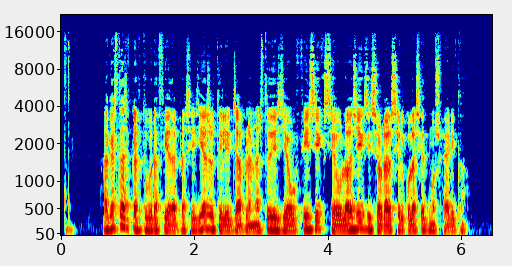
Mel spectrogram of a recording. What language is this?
Catalan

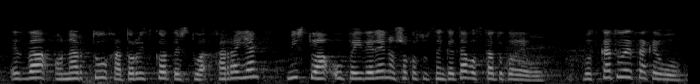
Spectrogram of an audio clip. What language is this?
Basque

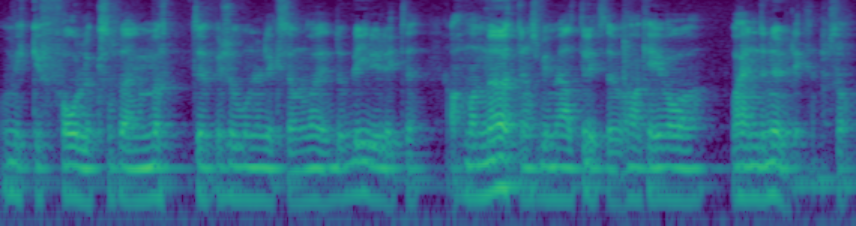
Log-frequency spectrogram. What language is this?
Swedish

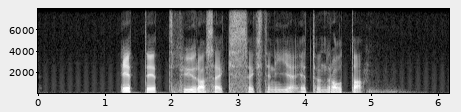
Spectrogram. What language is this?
Swedish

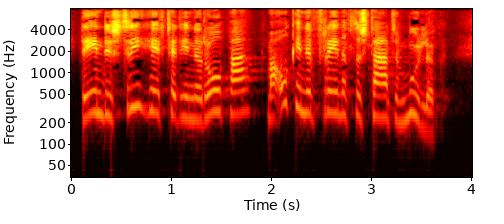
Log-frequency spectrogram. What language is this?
Dutch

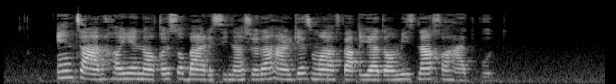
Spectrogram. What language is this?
Persian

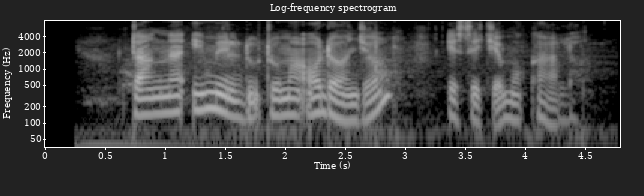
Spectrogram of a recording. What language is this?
Luo (Kenya and Tanzania)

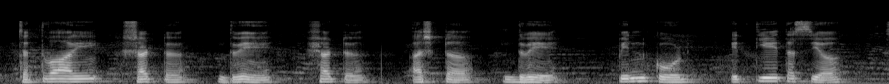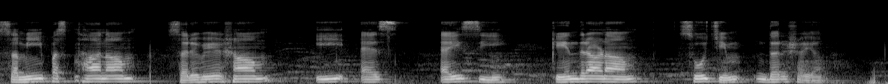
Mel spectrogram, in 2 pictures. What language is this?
Sanskrit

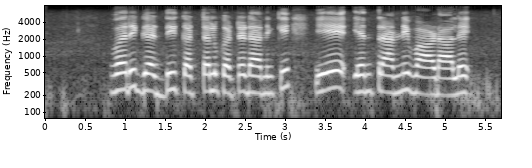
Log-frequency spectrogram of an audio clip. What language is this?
Telugu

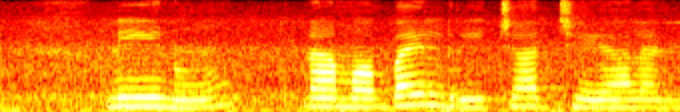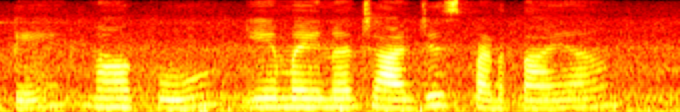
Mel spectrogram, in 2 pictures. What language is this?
Telugu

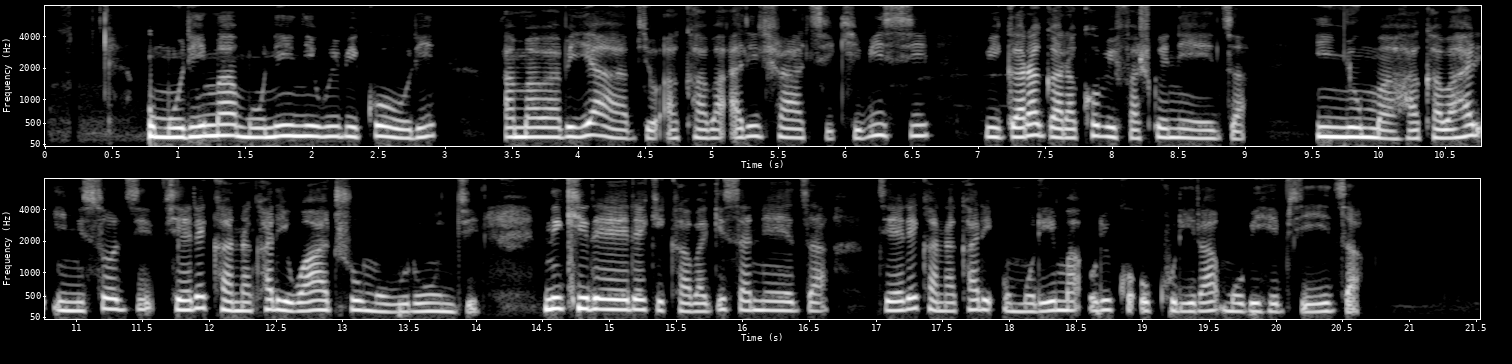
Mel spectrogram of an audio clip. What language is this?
Rundi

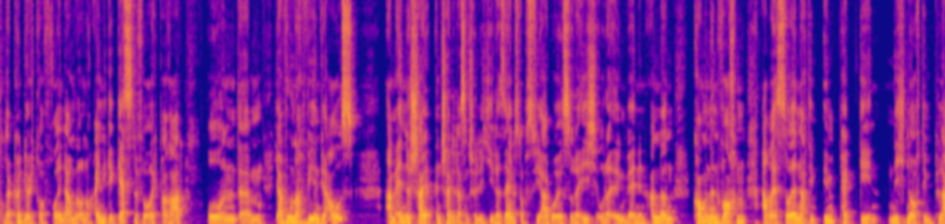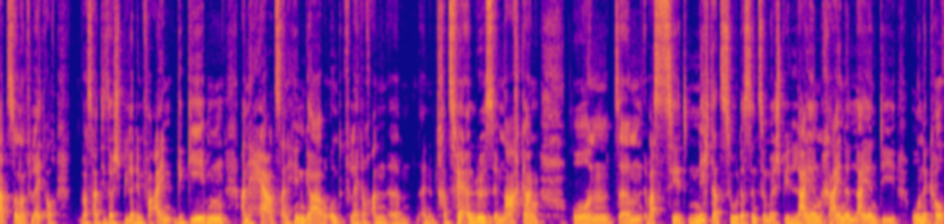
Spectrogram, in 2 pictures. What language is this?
German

